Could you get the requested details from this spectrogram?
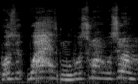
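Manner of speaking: high, rushed imitation of alarm; retold panicky questions. Brother asks what is wrong, retold in high-pitched panic. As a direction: act out a brother freaking out. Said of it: "Everybody was just freaking out".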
